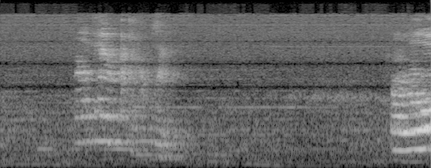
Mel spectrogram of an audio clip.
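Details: Pet male grey parrot, a talking bird, vocalizing while dancing: a short speech-like harmonic phrase early on, a quiet pause, then a louder, brighter burst of mimicked voice at the end.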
